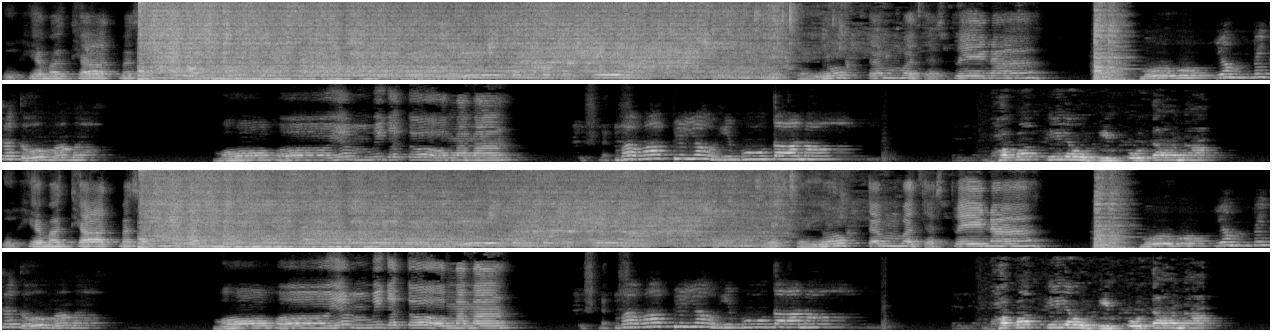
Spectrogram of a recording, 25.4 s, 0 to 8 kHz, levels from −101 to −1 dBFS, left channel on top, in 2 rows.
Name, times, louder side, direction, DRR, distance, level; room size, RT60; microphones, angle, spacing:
voice 1, 0.0-2.6 7.6-10.4 14.8-17.7, right 4 dB, 80° right, 0.6 m, -34 dB
sound 1, 1.3-8.5 8.8-8.9 9.2-9.3 10.9-11.3, left 3 dB, 60° left, 1.0 m, -31 dB
voice 2, 4.1-6.6 11.4-13.6 18.8-21.1, left 2 dB, 20° left, 0.8 m, -34 dB
voice 3, 22.6-24.7, right 4 dB, 25° right, 0.3 m, -27 dB
5.0 x 2.2 x 2.6 m
head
